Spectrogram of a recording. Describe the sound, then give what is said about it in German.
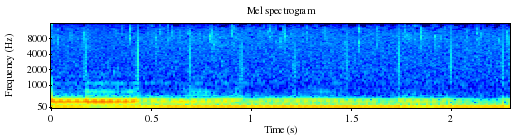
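Rain falls on the campus of an old English university, a steady wash of patter with scattered sharper drop hits. A low, constant hum runs underneath throughout. “Es regnet auf dem Campus der University of Oxford.”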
